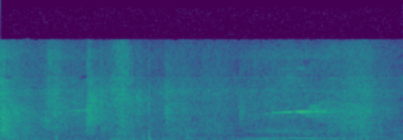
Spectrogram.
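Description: A pigeon coos softly among faint background chirps and outdoor ambience, quiet and somewhat distant.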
